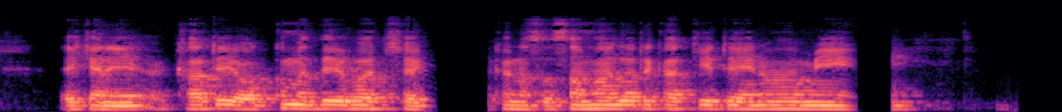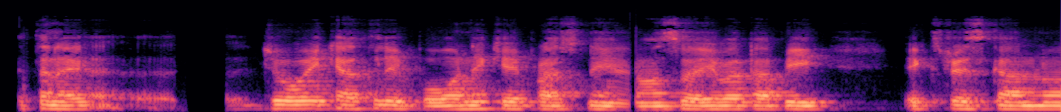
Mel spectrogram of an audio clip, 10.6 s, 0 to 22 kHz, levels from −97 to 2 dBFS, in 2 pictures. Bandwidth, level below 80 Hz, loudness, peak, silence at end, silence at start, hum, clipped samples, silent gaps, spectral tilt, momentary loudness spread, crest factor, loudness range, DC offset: 10 kHz; -60 dBFS; -19 LUFS; -4 dBFS; 0 s; 0.3 s; none; under 0.1%; 2.19-2.42 s, 4.30-4.45 s, 5.09-5.39 s, 6.25-6.43 s; -7 dB/octave; 11 LU; 14 dB; 4 LU; under 0.1%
